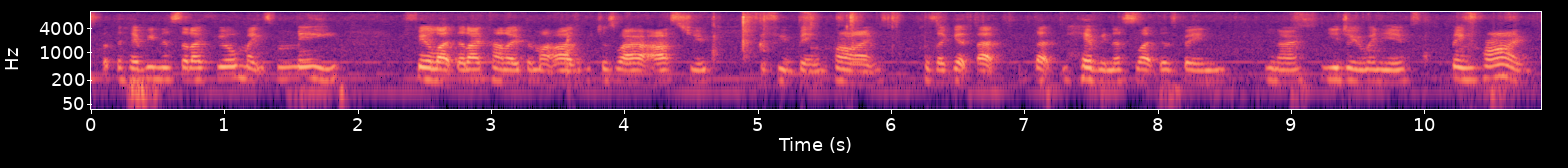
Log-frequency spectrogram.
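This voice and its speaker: A woman's voice: mid-range voice, level tone, a little fast, slight background noise, poor audio. A woman reading tarot cards for a viewer during a live stream, soothing and meandering, calling the listener honey, speaking into a phone mic. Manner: meandering, many fillers and restarts. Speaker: tarot card reader.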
